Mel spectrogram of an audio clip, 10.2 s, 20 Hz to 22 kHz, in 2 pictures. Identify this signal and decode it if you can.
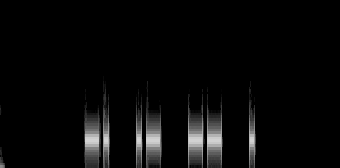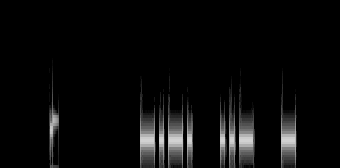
Morse code, heard as a keyed tone, about 17 wpm, spaced as for 12 wpm, 700 Hz. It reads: NAME CUT
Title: 2x Character Spacing - Top 300 Words - 17wpm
